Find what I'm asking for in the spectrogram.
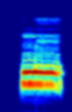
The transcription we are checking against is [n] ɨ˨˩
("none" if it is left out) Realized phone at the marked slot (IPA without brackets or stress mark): m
